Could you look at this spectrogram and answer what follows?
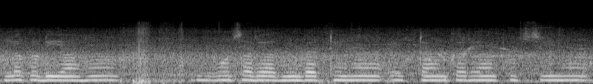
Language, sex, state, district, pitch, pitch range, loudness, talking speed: Hindi, female, Haryana, Jhajjar, 195 Hz, 190-195 Hz, -15 LUFS, 100 wpm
